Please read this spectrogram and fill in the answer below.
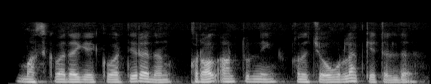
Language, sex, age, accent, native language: Uzbek, male, 18-24, Samarqand, Uzbek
